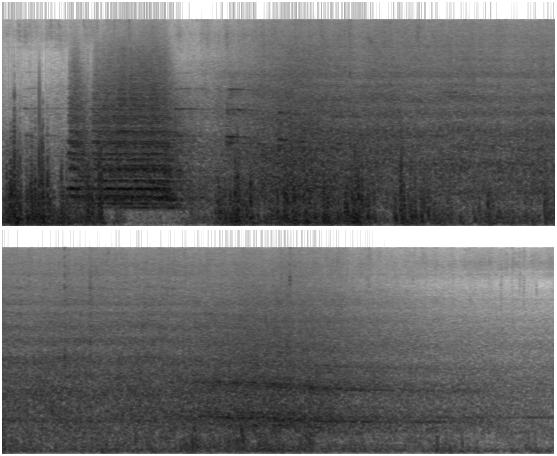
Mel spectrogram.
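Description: Amtrak Acela high-speed trainset sounding its horn: one blast ends just after the start and a second, about a second long, follows. The train then passes at speed, its wheels rumbling and clicking over the rails, the sound slowly fading as it moves away.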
